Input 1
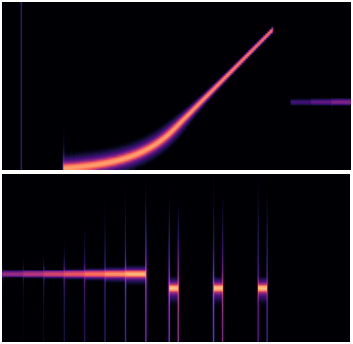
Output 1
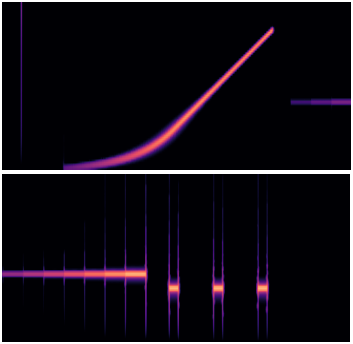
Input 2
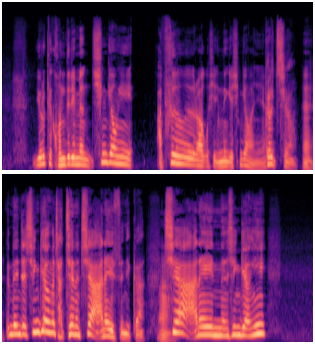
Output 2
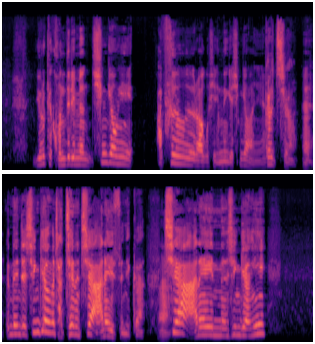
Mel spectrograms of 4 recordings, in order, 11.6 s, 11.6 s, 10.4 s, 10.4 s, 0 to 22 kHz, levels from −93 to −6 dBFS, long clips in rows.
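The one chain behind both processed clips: coarse spectral quantiser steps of 15 dB; Bessel high-pass 1.1 kHz, order 2; treble shelf 9.8 kHz +11 dB

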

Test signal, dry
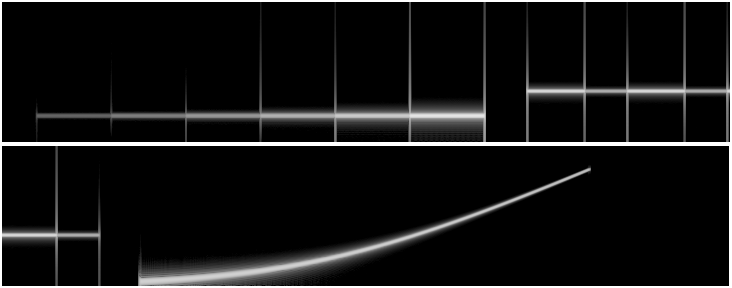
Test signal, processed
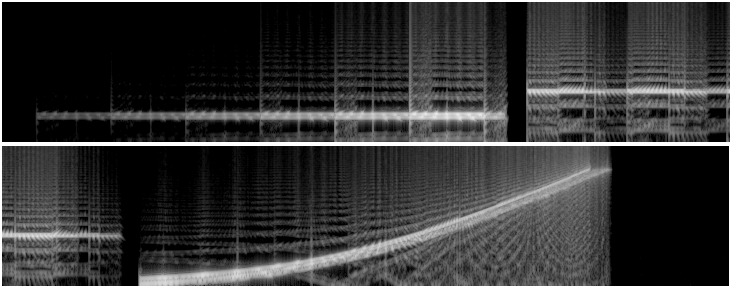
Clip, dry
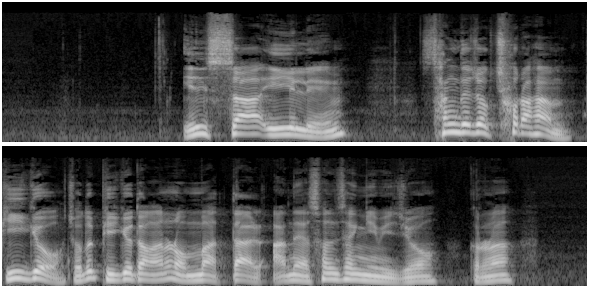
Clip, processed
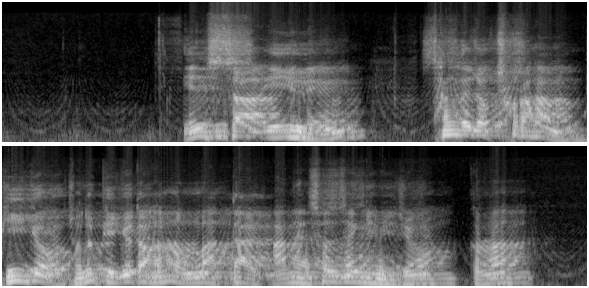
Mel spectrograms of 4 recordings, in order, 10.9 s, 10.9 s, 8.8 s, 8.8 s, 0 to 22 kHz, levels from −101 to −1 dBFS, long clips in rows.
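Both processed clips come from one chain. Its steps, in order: ring modulator 48 Hz; gated-style reverb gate 170 ms rising, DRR 7.5 dB; phaser 1.8 Hz, delay 4.8 ms, feedback 58%

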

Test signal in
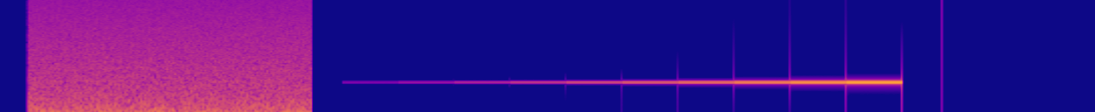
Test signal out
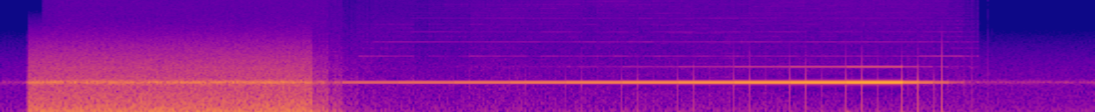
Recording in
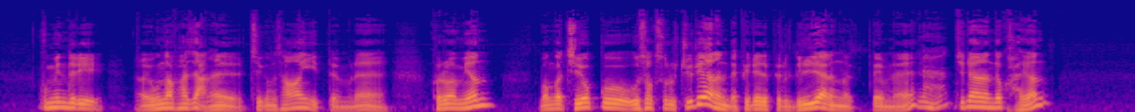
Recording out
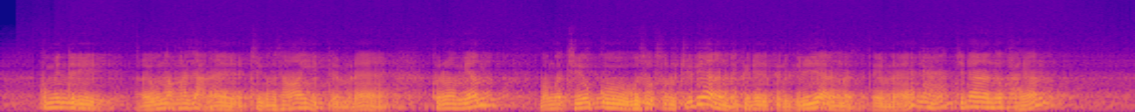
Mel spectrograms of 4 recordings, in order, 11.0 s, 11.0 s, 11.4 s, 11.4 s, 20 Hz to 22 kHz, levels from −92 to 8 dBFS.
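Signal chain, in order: spectral levelling over time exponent 0.4; Bessel low-pass 2.2 kHz, order 2; Chebyshev shaper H 2 -14 dB, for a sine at -1 dBFS; loudness maximiser +4.5 dB; bit-crushed delay 153 ms, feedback 55%, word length 6-bit, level -9 dB; trim -3 dB

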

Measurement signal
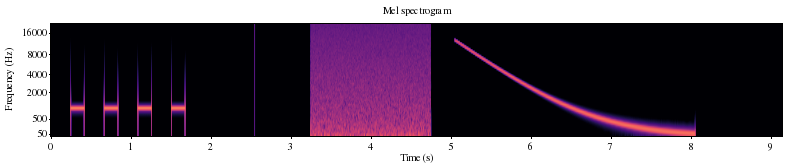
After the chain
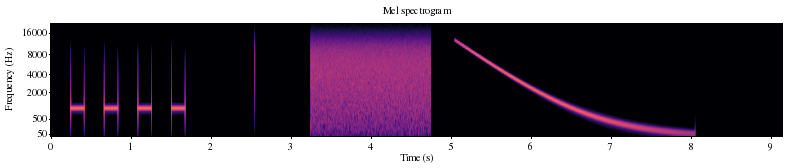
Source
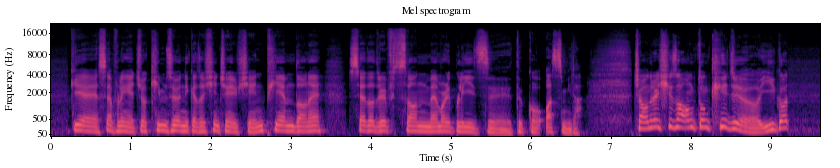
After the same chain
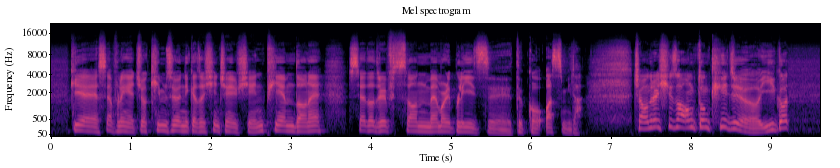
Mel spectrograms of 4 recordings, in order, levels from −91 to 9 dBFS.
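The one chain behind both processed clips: frequency weighting ITU-R 468; compression 2:1, threshold -28 dBFS

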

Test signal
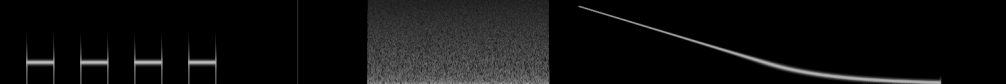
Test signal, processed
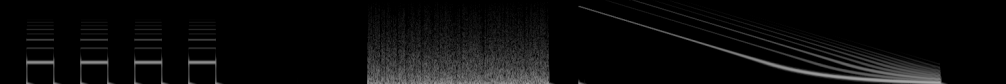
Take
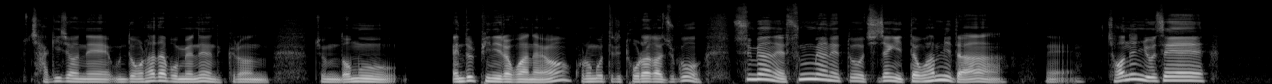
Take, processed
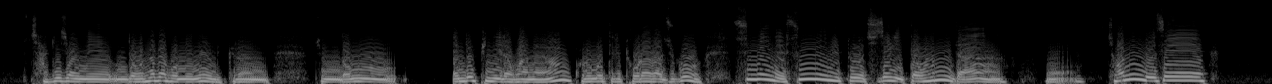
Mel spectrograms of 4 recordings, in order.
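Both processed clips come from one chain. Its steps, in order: valve stage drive 34 dB, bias 0.65; tilt shelf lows +7.5 dB, about 1.1 kHz

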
